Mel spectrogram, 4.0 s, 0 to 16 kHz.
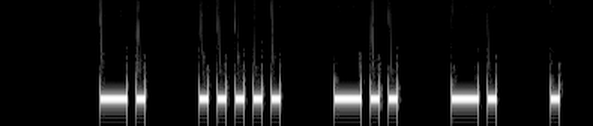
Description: Morse code, heard as a keyed tone, about 20 wpm, spaced as for 15 wpm, 700 Hz. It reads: N5DNE
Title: 186 Lesson 30g - Letter b - Call Signs 20wpm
